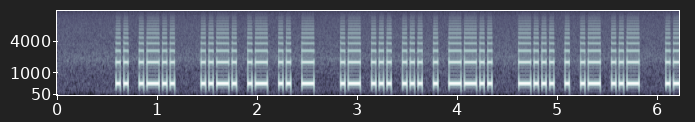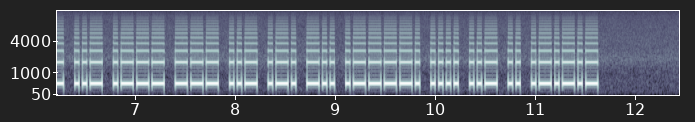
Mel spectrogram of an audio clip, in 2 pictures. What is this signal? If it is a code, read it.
Morse code, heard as electronic beeps, machine-sent, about 31 wpm, 530 Hz. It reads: IL FAIT ASSEZ BEAU AUJOURD'HUI.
